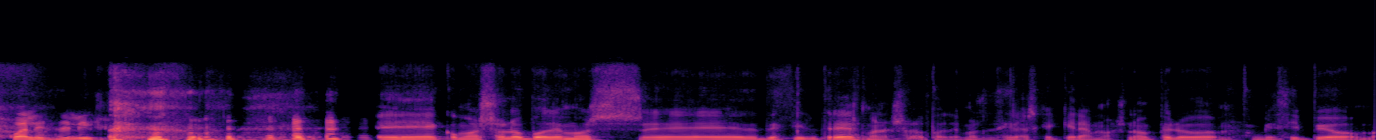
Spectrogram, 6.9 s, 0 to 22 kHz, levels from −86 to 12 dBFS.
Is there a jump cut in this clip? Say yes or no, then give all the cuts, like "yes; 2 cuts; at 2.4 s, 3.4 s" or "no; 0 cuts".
yes; 1 cut; at 4.6 s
